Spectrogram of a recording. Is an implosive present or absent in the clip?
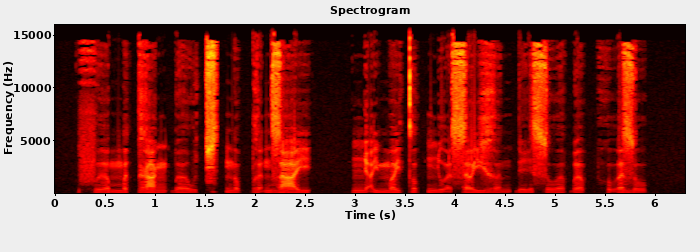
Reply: present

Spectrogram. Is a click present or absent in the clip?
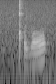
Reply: present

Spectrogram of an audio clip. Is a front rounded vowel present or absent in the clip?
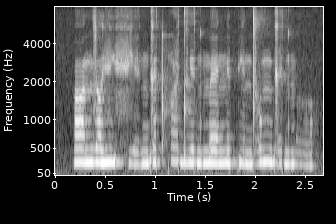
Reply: present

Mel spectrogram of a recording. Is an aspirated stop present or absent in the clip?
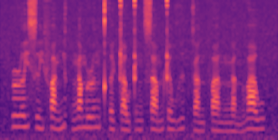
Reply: present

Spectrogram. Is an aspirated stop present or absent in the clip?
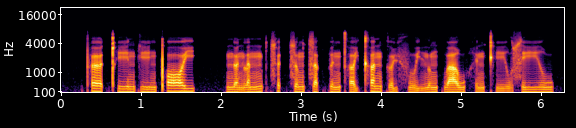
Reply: present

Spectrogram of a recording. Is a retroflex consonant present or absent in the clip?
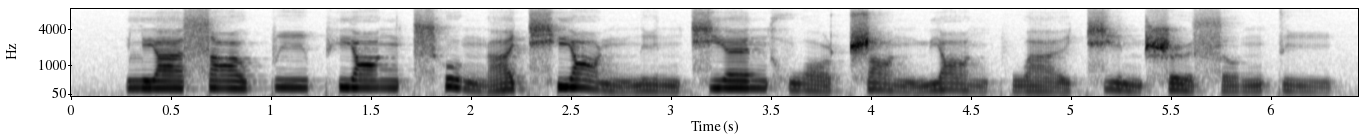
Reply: present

